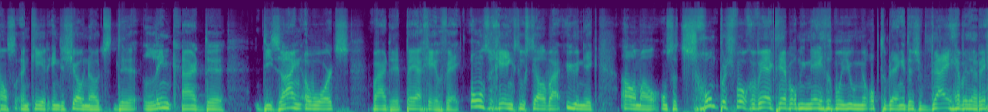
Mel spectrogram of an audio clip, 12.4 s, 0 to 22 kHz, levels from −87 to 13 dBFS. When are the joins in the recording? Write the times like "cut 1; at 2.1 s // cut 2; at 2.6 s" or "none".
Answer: cut 1; at 2.3 s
